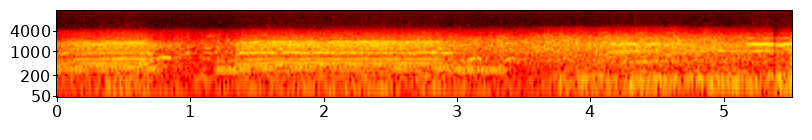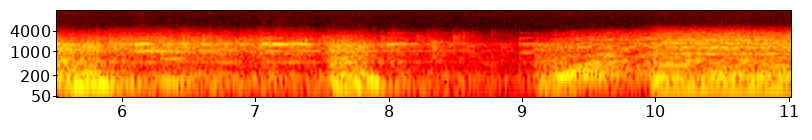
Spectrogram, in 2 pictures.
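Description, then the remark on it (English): A steam train pulls away as a radio music program signs off: loud, sustained whistle blasts with rich harmonic tones, followed by bursts of hissing steam and a low chugging rumble that builds as it gets moving. “All aboard! Well, looks as though we're ready to pull out”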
